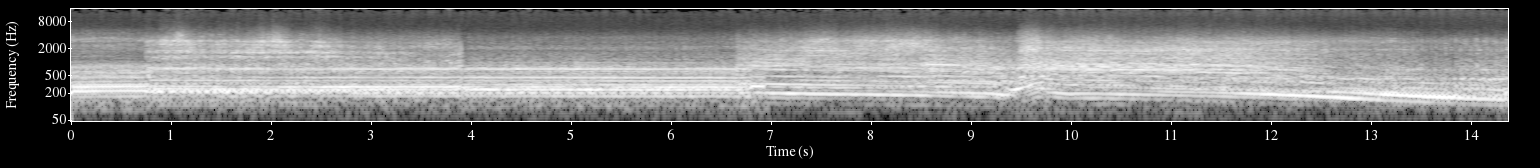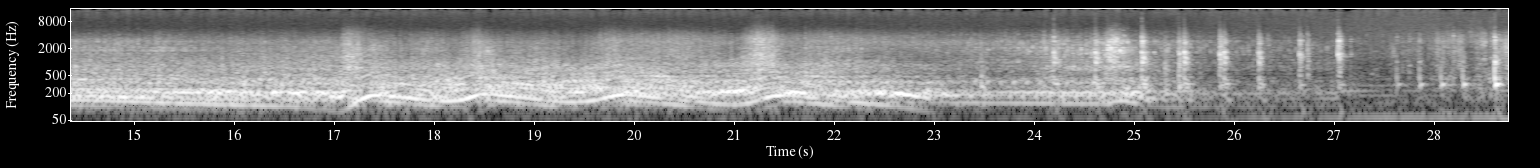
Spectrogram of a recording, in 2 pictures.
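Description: Corvette Sting Ray V8 engine running hard on the test track, its pitch climbing and dropping again and again as the driver works the floor shifter. The engine sound falls away a few seconds before the end, leaving a few sharp clicks.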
